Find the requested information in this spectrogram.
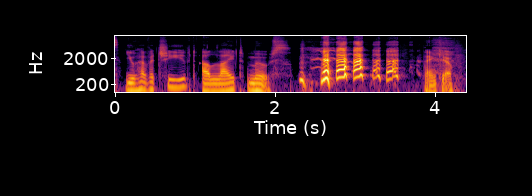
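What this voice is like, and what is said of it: Mary Berry impression. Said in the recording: “my impression of her? ... your British accent? ... Nope. I don't need the accent.”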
